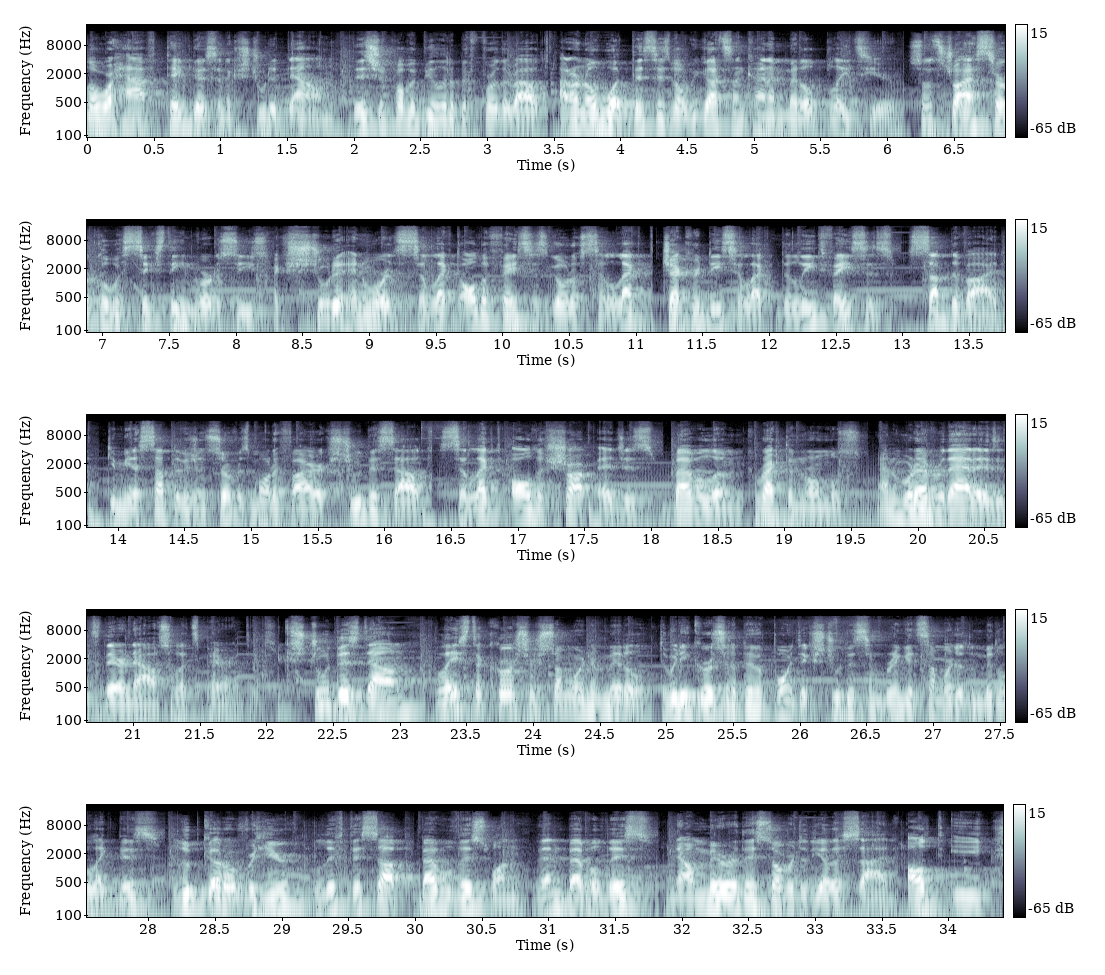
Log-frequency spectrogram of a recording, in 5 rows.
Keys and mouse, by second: 0.0-1.7 typing, 0.0 click, 0.3 shift+click, 3.4 click, 5.0 middle click, 5.4 middle click, 5.8 middle click, 6.1 KP_1, 6.1 z, 6.1 shift+a, 7.3 click, 8.2 s, 8.2 e, 8.3 s, 8.9 3, 9.2 alt+click, 10.2-10.8 drag, 11.1 click, 11.7 middle click, 12.0 x, 12.6 click, 12.9 w, 13.6 Tab, 13.8 ctrl+1, 14.4 Tab, 14.7-17.1 typing, 14.8 click, 18.0 ctrl+b, 18.6-19.7 typing, 18.9 Tab, 19.6 Tab, 19.9 click, 20.1 shift+click, 20.9 ctrl+p, 21.9 click, 22.0 Tab, 22.0 g, 22.8 Tab, 23.1 Tab, 23.1 shift+s, 23.3 Tab, 23.9 Tab, 24.1 click, 24.4 shift+click, 24.6-26.1 typing, 24.7 click, 24.8 click, 25.4 click, 27.3 click, 27.6 click, 28.1 ctrl+r, 28.6 a, 28.7 a, 28.8 b, 29.0 g, 29.9 ctrl+b, 30.8-31.8 typing, 30.9 ctrl+b, 33.3 a, 33.4 shift+w, 33.6 alt+e, 33.8 alt+e.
